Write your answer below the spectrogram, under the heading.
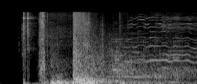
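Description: A rifle gunshot fired by a young man at a wild boar during a hunt: a sharp crack followed moments later by a louder, heavier bang that rings out and fades slowly over the following second, with no voices present.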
